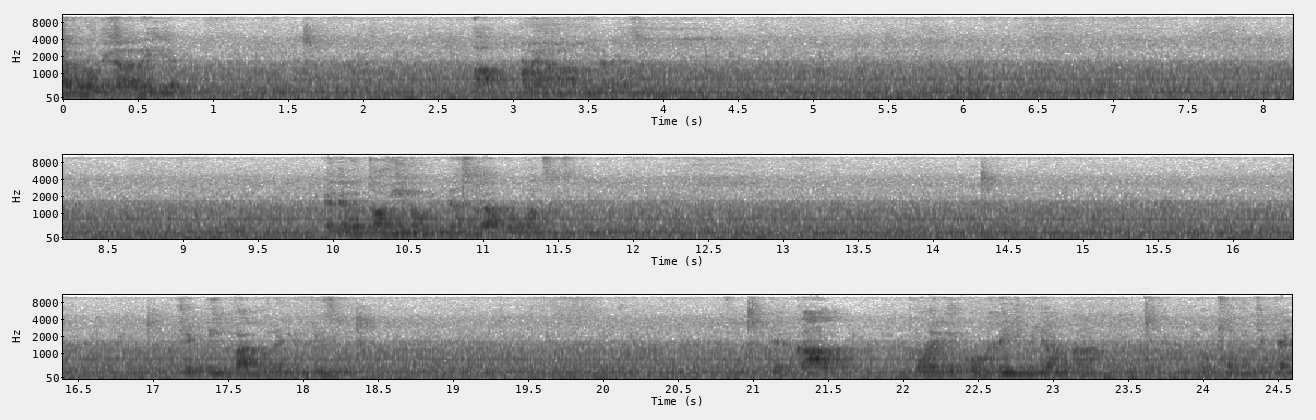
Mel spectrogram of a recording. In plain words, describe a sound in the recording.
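A man speaks into microphones in short bursts with long pauses.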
